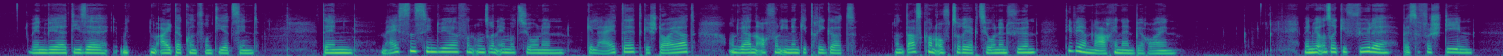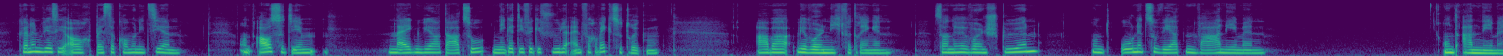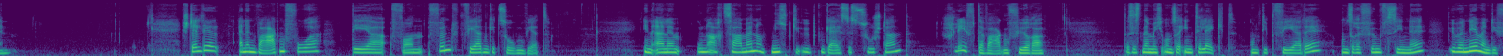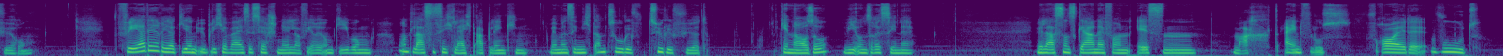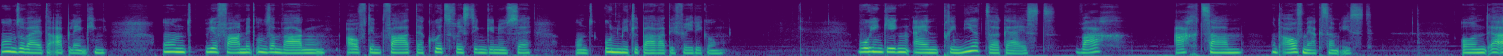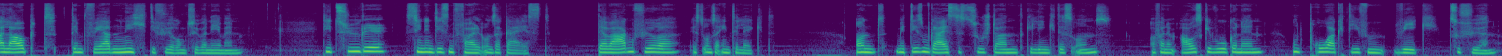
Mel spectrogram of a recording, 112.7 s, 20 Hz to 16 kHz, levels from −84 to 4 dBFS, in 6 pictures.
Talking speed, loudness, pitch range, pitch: 110 wpm, -23 LUFS, 165-200 Hz, 180 Hz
